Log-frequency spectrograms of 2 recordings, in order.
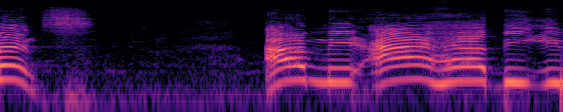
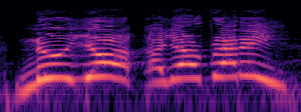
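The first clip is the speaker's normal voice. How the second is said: warm-up call; 4 semitones higher than usual. Real, not acted. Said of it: "I need to get fired up".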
